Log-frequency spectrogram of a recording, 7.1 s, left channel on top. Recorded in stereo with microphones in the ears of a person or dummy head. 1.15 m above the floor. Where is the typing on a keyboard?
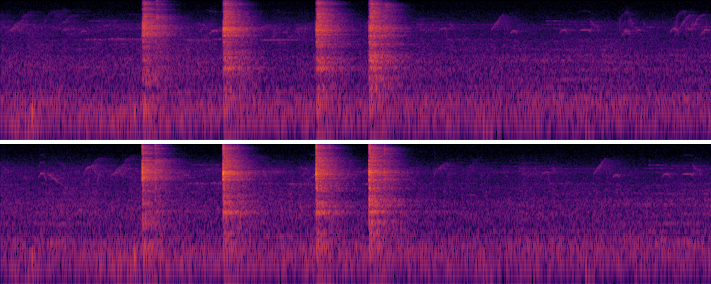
45° right (ahead or behind), 1.2 m.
